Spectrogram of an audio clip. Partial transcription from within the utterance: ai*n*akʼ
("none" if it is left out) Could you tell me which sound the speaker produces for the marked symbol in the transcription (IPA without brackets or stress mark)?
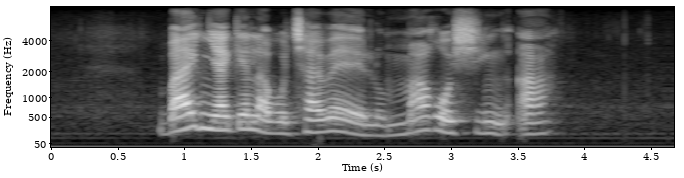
ɲ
